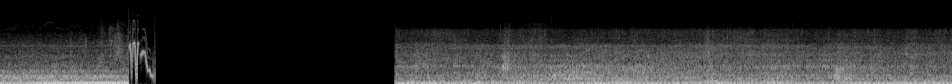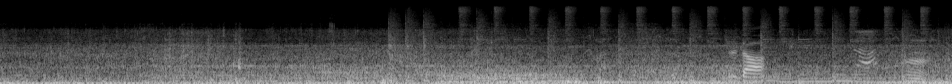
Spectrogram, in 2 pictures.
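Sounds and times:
sea washing: 4.0s - 17.6s
wind buffeting microphone: 4.0s - 17.6s
boat noise: 4.0s - 19.0s.

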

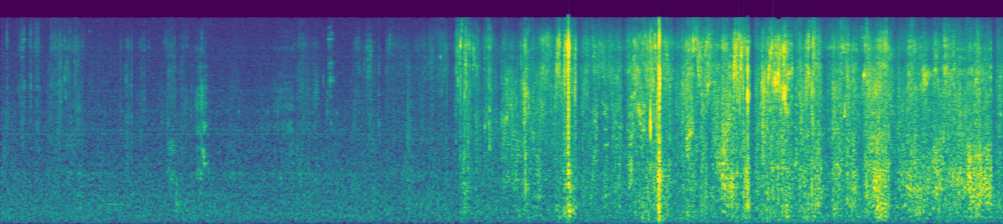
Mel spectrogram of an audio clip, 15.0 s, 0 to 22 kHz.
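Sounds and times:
rubber gloves rustling: 4.2s - 15.0s.

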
